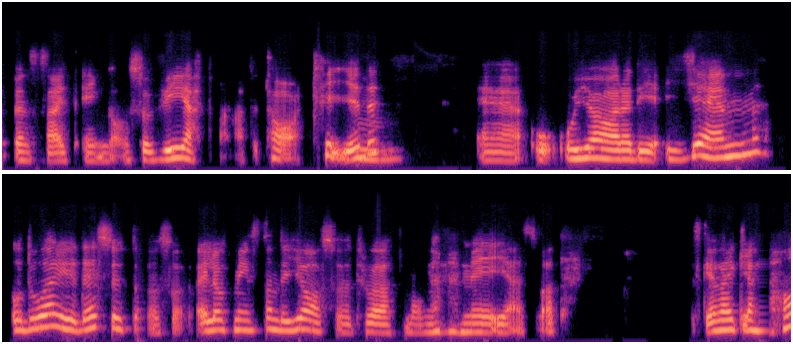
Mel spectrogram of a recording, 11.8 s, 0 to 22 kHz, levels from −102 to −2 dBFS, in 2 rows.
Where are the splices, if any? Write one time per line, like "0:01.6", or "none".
0:05.8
